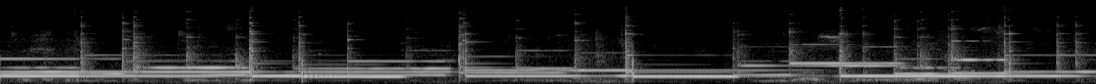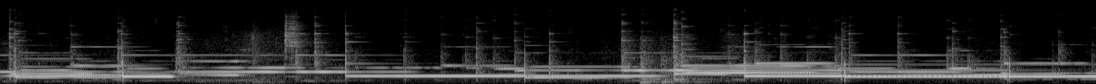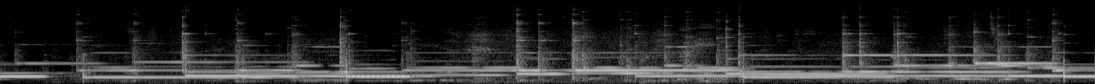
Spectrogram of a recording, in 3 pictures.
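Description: A team of bell plates, hand-held tuned metal plates rung by clappers, playing a Christmas carol in chords: many struck notes ringing and overlapping, each cut short on the beat, with two brief breaks about two-thirds of the way through.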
